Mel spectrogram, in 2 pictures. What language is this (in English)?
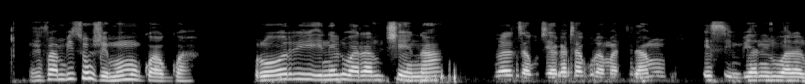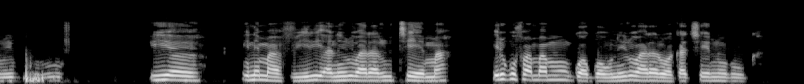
Shona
